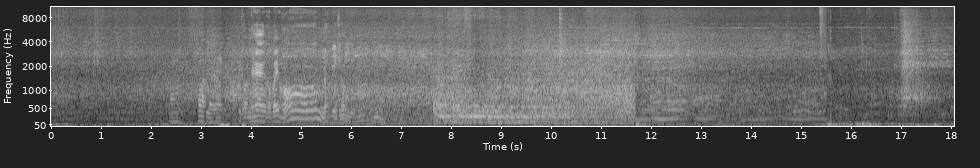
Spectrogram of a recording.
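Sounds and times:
engine running: 5.4 - 16.7
low rumbling: 5.9 - 18.0.

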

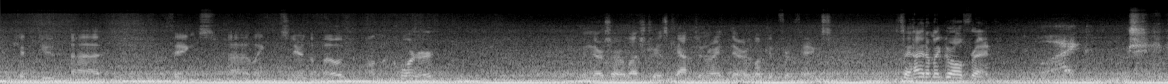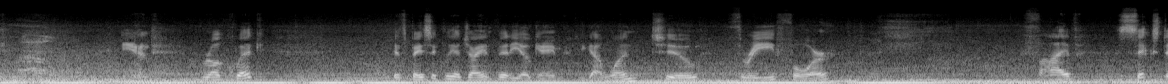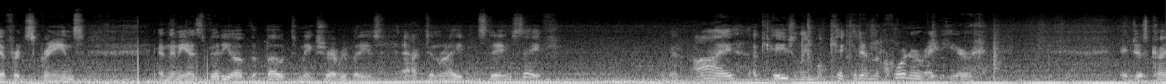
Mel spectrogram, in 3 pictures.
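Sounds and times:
boat engines droning: 0.0 - 35.0
indistinct voices: 0.0 - 35.0.

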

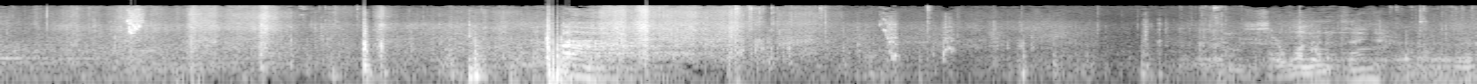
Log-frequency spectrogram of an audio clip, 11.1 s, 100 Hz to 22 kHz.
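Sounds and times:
man sighing: 4.1 - 5.0.

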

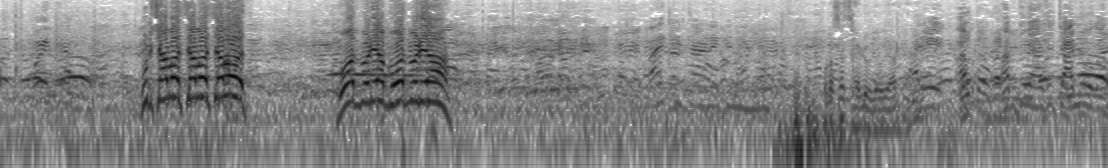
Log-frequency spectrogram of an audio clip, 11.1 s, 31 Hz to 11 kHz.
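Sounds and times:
crowd of men chattering: 0.0 - 11.0.

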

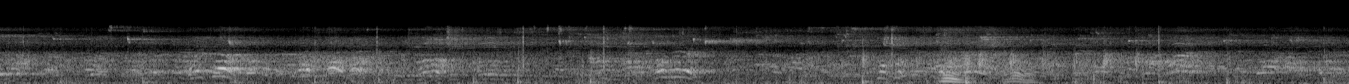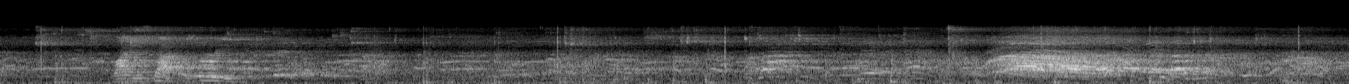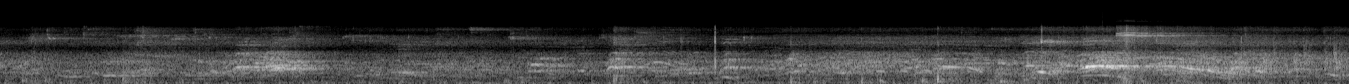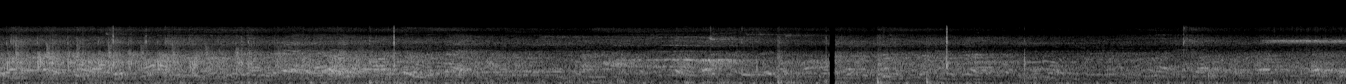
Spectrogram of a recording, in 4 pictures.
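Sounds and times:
voices calling out: 0.0 - 40.0.

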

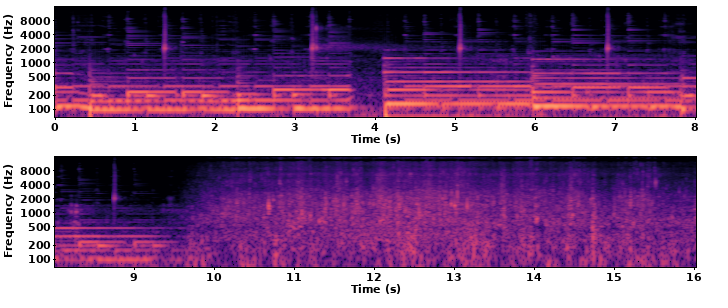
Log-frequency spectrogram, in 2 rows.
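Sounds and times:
acoustic guitar music: 0.0 - 9.6
faint water splashes: 9.6 - 16.0
river rushing: 9.6 - 16.0.

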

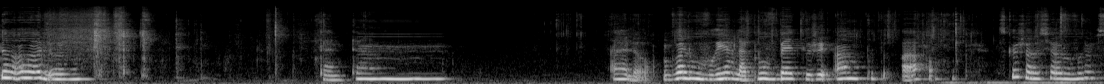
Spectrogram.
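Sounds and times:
packaging clicks and rustles: 0.8 - 3.2, 5.4 - 11.0
woman humming a steady note: 3.7 - 4.6.

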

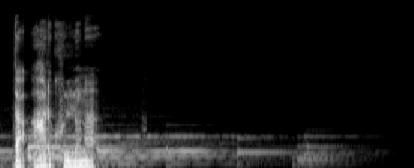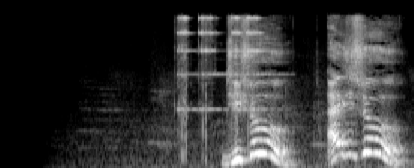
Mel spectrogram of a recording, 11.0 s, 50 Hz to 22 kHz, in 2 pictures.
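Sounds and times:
bicycle bell ringing: 7.8 - 9.5.

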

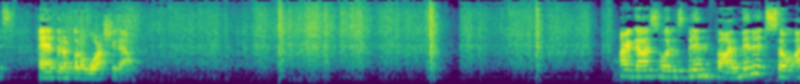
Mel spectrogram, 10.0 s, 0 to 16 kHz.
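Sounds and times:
plastic shower cap crinkling: 0.0 - 7.7.

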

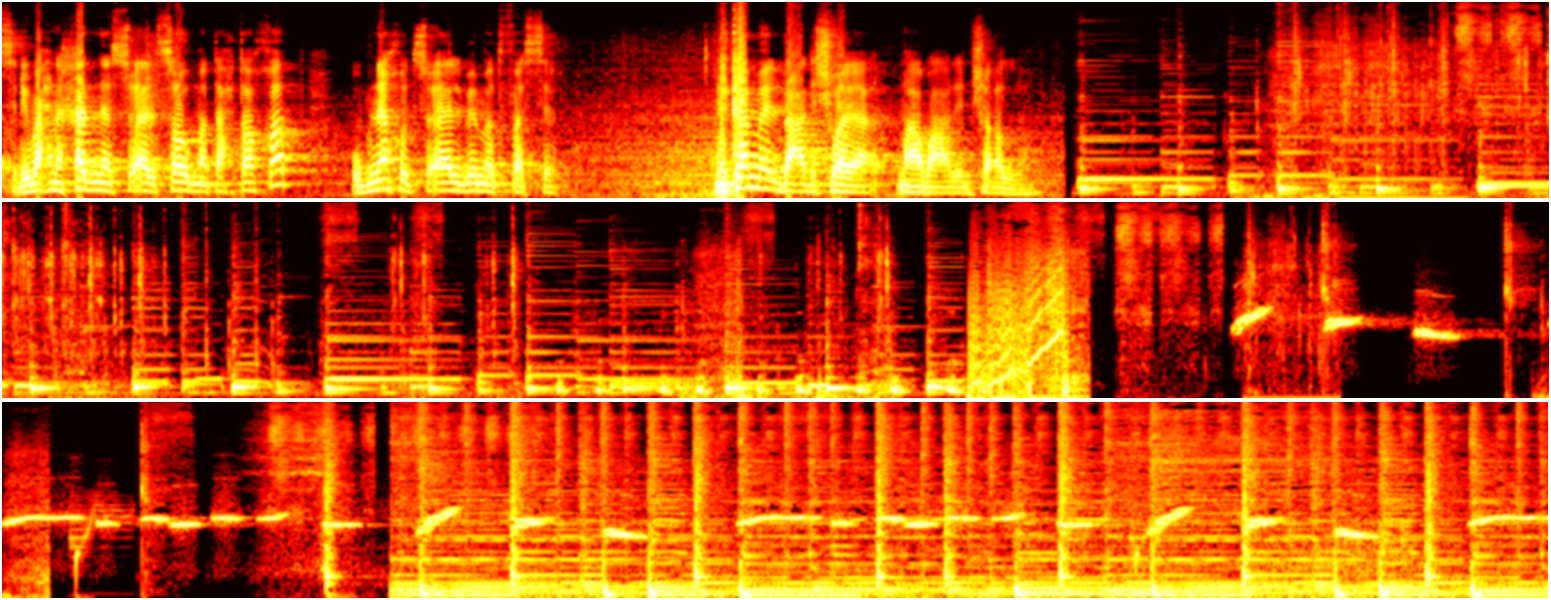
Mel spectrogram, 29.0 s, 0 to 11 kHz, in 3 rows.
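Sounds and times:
whistled melody: 17.4 - 29.0
bass and drums: 21.8 - 29.0.

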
